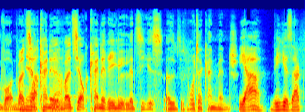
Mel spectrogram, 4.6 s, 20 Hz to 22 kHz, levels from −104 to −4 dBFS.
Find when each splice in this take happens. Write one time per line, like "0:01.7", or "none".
0:02.7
